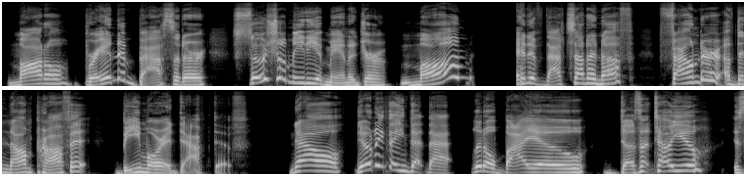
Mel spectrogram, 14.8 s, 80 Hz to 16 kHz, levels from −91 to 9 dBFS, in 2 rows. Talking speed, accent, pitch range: 125 wpm, American, 130-210 Hz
